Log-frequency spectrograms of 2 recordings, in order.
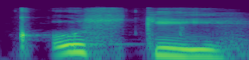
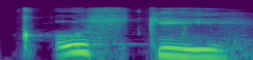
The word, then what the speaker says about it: k'uskiy: de videos en la que te enseñamos a pronunciar algunas palabras en quechua. Así que nuestra palabra del día por hoy es Uski, uski, uski, la palabra quechua.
